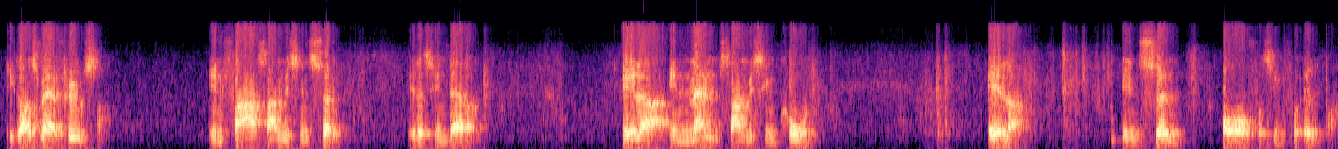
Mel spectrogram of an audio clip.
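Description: In a medium-pitched voice, an Islamic preacher gives an unscripted religious lecture, speaking directly to the gathered listeners and often using fillers and starting over. The recording is low quality.

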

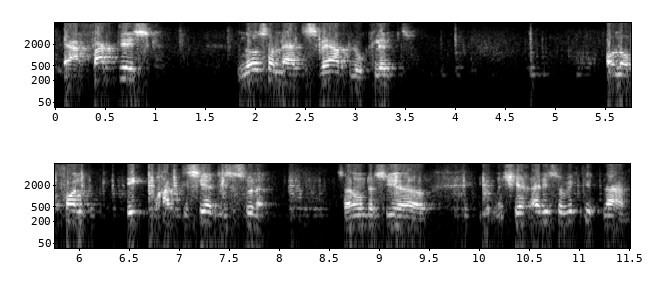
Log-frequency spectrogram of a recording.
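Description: A man's voice: on the high side, a bit bright, a little hiss or hum, poor audio. Man, preacher, unscripted religious talk, frequent fillers, speaks straight to the audience. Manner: unscripted, halting with fillers, addresses listeners directly. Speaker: Islamic preacher. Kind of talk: religious lecture to a gathering.

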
